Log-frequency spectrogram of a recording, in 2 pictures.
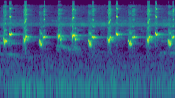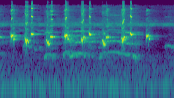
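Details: Sooty-headed bulbul in lively 'ropel panjang' long rapid song, used as a lure to get other bulbuls to reply: quick chirping notes, about three per second, slurring around mid pitch, over a steady high whine and a low rumble.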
